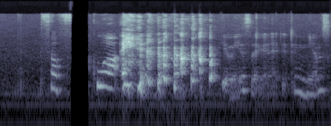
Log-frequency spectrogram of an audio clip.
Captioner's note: laughs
